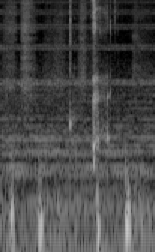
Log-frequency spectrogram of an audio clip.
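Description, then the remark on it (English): The muffled heartbeat of an old man thumps low and dull in a slow, steady rhythm, four soft beats over a faint background hum, with no voices present. “But for many minutes, his heart beat on with a muffled sound.”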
